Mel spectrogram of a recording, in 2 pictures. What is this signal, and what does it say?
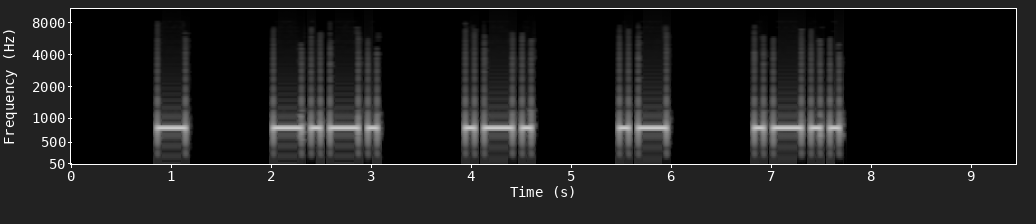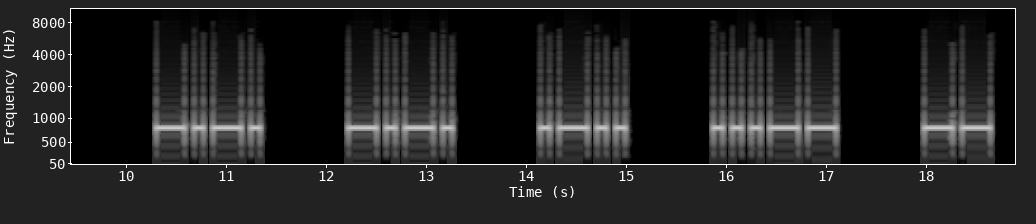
Morse code, heard as a keyed tone, about 13 wpm, spaced as for 7 wpm, 800 Hz. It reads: TCRAL CCL3M
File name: LEZIONI / 5 LBVC / 5 LBVC ws 12wpm 3159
